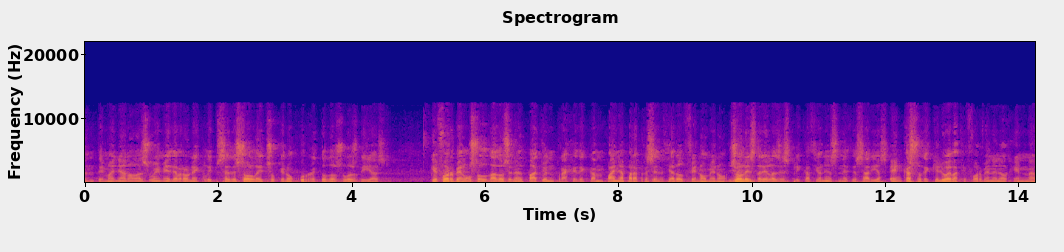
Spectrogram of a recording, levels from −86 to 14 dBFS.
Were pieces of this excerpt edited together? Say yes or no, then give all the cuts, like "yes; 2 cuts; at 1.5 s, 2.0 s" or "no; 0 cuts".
no; 0 cuts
